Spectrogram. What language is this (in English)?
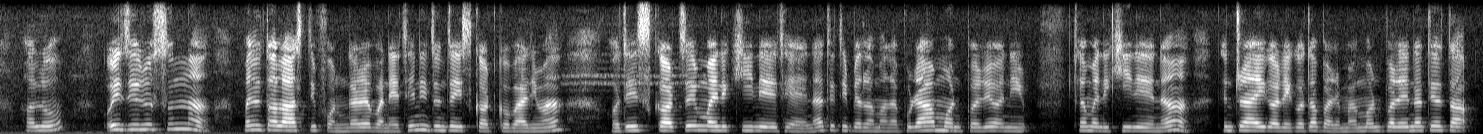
Nepali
